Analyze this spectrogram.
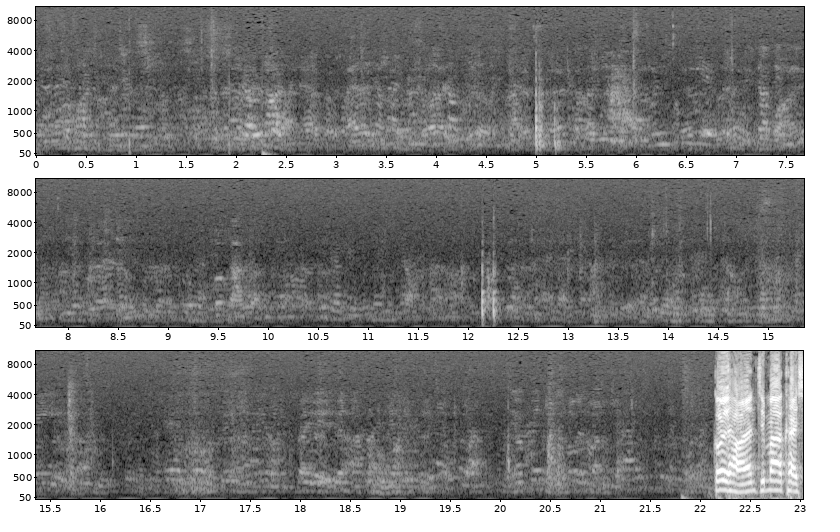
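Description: A man speaks steadily through a microphone in a large room.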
